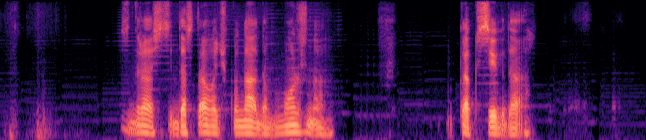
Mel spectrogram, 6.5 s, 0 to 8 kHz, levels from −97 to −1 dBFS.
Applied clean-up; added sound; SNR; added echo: neural separator model SepFormer DNS4.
